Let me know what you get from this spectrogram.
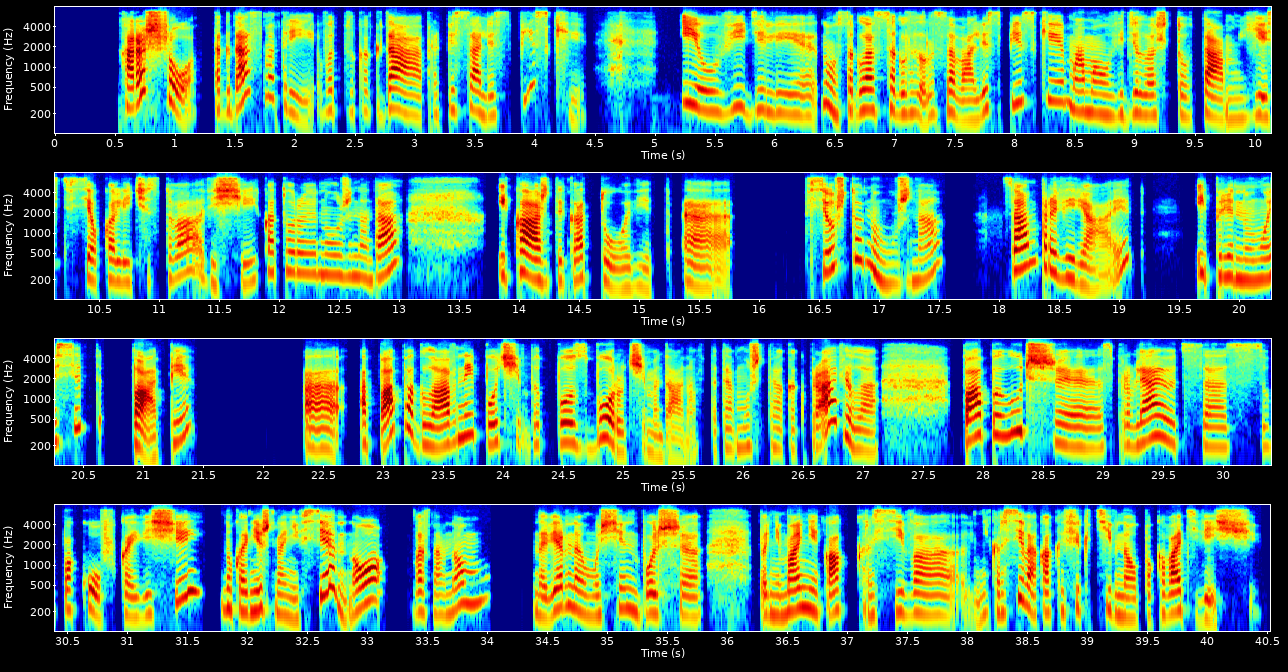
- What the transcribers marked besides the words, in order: none
- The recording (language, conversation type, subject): Russian, advice, Как мне меньше уставать и нервничать в поездках?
